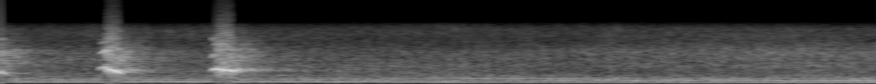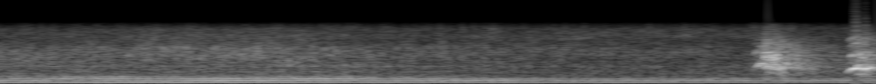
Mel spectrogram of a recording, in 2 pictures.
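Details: Mookie and Maeby, two dogs at play in Bassett Park, Hamden, Connecticut; a pair of quick barks early on and another pair near the end, over a constant low rumble of passing vehicles.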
